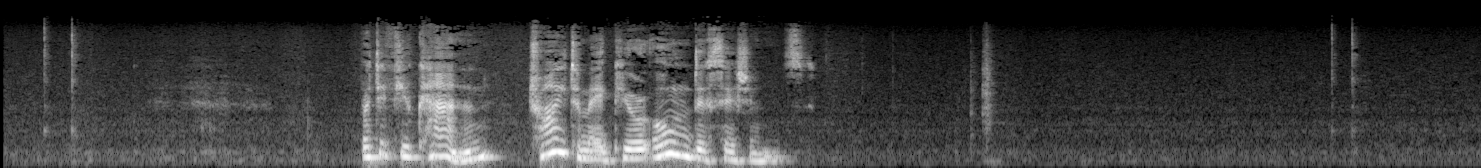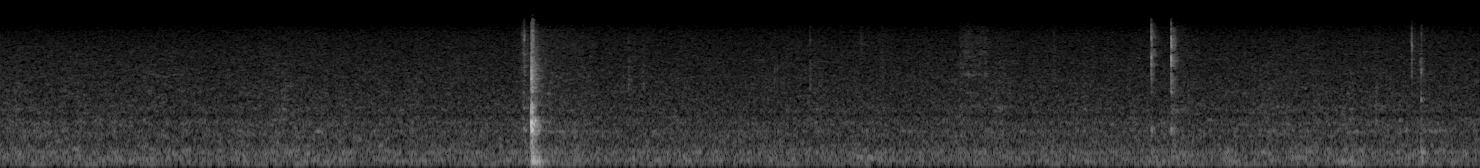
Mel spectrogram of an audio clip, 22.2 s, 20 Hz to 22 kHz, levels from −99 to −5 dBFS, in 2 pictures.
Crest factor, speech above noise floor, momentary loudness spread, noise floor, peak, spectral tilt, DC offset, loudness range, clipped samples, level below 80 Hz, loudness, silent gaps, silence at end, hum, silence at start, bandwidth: 22 dB; 48 dB; 30 LU; -63 dBFS; -2 dBFS; -5 dB/octave; under 0.1%; 13 LU; under 0.1%; -60 dBFS; -15 LUFS; none; 7.1 s; none; 2.7 s; 13 kHz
